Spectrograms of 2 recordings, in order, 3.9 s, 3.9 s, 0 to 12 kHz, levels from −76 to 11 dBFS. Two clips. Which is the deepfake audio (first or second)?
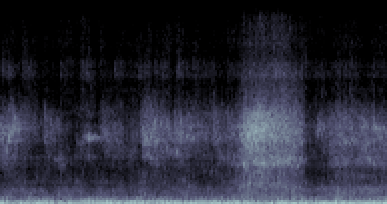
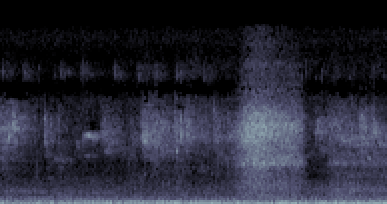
first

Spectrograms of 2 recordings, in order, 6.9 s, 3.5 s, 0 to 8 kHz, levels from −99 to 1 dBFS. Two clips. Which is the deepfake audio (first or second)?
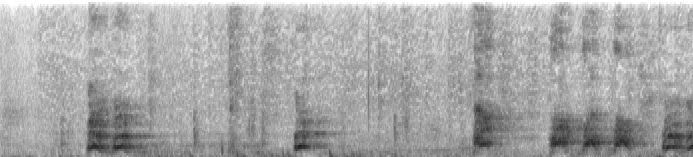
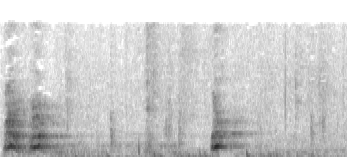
second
